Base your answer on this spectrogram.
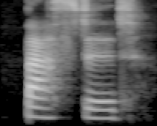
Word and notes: bastard: British English

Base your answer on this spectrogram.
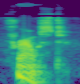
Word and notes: frowst: British English

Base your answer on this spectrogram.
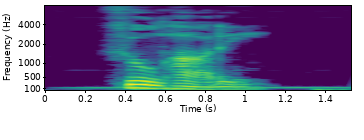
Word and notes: foolhardy: Australian English

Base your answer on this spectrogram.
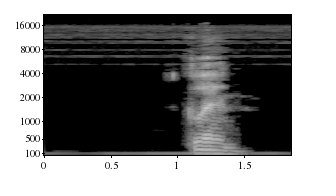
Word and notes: glen: Australian English

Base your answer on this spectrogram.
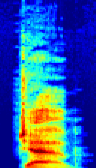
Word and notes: jab: Australian English

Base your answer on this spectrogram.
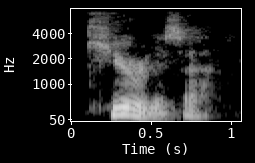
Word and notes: curiouser: British English

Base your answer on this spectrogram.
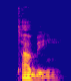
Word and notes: tubby: Australian English

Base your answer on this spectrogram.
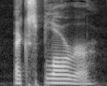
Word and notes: explorer: American English

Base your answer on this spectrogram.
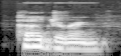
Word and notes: perduring: British English

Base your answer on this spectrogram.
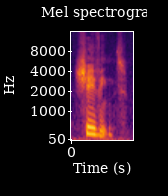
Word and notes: shavings: American English

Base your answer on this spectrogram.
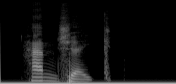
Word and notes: handshake: British English

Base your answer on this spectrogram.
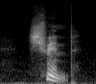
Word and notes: shrimp: American English

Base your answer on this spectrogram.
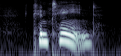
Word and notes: contained: American English

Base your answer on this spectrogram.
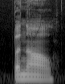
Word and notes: banal: British English

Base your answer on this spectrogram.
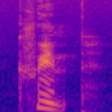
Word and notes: crimp: American English

